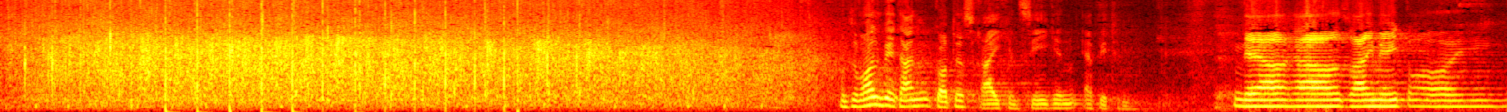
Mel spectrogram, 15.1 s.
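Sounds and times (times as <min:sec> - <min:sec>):
applause: 0:00.0 - 0:08.6
speech: 0:08.4 - 0:11.4, 0:12.1 - 0:15.0.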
